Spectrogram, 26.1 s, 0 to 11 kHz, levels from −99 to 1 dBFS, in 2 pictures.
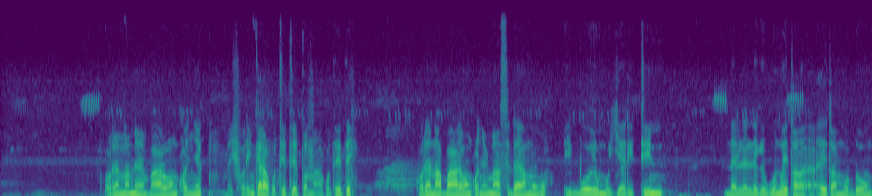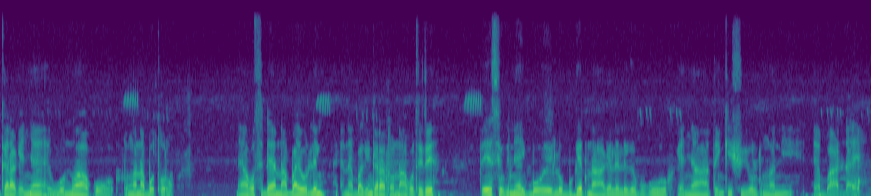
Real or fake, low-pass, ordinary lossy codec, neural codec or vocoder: real; 9.9 kHz; none; none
